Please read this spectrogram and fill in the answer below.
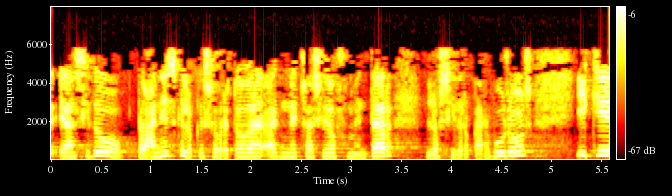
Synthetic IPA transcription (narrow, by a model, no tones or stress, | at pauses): ansiðo̞plane̞ske̞lo̞ke̞so̞β̞ɾe̞t̪o̞ðoaa̰ne̞t͡ʃoasiðo̞fo̞mẽ̞nt̪aɾ | lo̞siðɾo̞kaɾβuɾo̞s | ike̞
